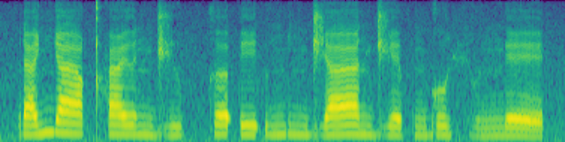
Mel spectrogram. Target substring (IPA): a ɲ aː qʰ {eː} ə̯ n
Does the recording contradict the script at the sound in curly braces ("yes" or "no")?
yes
